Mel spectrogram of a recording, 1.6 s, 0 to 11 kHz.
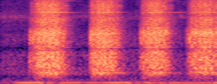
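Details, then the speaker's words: New AEG BSB18BL-0 cordless drill, free-running: four short bursts with a dry, ratchety rattle that disappears under light load; owner suspects gearbox no-load noise and calls it normal for now. "that noise is in there when i'm drilling so i'd say there's probably like some kind of adjustment in the gearbox like it's like a no-load kind of thing when there's no load on it makes it but put some light on it it doesn't make the noise"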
